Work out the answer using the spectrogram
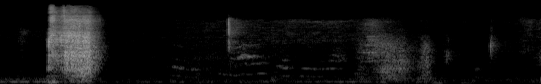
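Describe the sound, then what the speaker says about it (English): A short, loud burst of compressed air hisses from a nozzle pushed into the oil fill tube of a Cub Cadet 54-inch ZT1 mower, followed by fainter gurgling and soft hissing puffs. "stick nozzle in the fill tube, rag over it, give it just a little bit of air, and it'll pump all out of there"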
